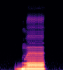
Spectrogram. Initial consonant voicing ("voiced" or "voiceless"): voiced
